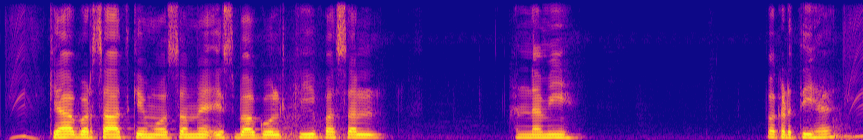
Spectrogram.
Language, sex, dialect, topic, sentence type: Hindi, male, Marwari Dhudhari, agriculture, question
